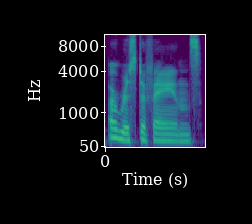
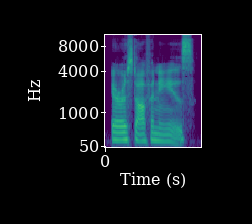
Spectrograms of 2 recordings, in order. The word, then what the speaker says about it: Aristophanes: I called him Aristophanes. But it's actually pronounced Aristophanes, which I recognize immediately now that I hear it said the right way.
